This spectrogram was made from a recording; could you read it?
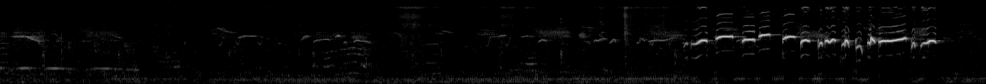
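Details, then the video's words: Javan grey-throated white-eye singing loudly: after several seconds of faint, scattered high notes, a rapid burst of sharp, bright chirps arrives near the end, closely packed and tumbling between high and very high pitches. "suara keras burung opior jawa gacor"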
